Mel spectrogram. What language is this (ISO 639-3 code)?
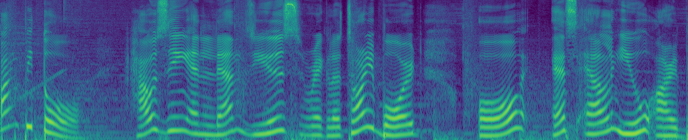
fil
